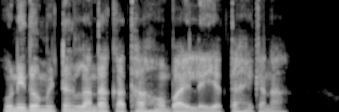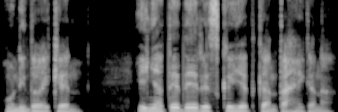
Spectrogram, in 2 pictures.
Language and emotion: Santali, sad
